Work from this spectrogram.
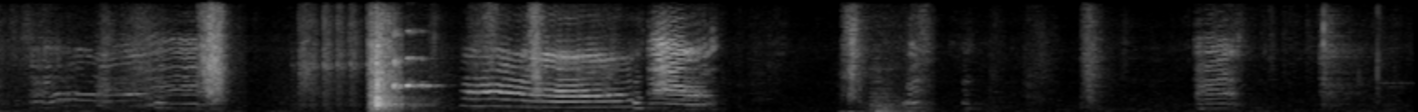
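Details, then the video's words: Stray cats being fed give several loud, wavering meows with rising and falling harmonics, the longest drawn out for over a second, interspersed with short sharper calls and a brief spoken voice. "Feeding Stray Cats"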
